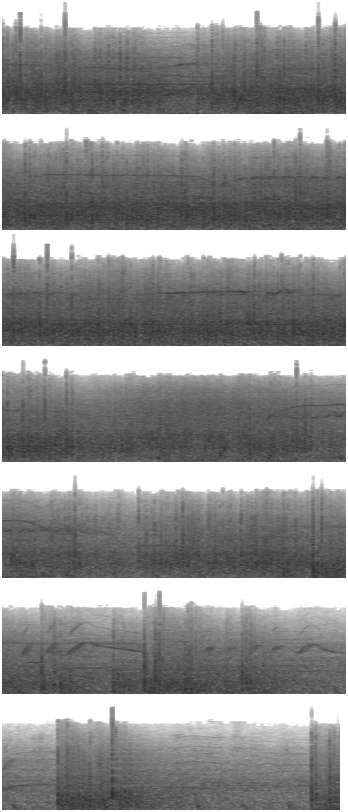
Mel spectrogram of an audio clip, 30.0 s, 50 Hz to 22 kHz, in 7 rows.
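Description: Aerial fireworks display: dense continuous crackling and popping with bangs, and high wavering whistles over it. It thins out late on, then a sudden loud burst comes about 26 seconds in, and another at the very end.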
